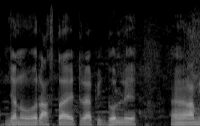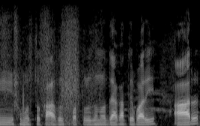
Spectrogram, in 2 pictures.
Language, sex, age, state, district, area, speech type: Bengali, male, 30-45, West Bengal, Cooch Behar, urban, spontaneous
